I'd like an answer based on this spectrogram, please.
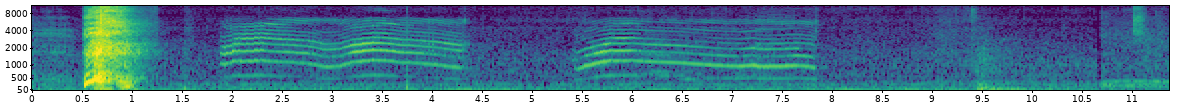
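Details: Burmese cat reacting to its owner sneezing indoors: a sharp human sneeze opens, then two drawn-out, wavering, complaining meows, each about two seconds long with rich harmonics, followed by faint rustling.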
